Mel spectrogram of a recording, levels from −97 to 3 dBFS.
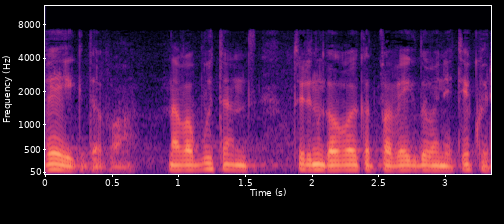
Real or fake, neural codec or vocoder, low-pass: real; none; 7.2 kHz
